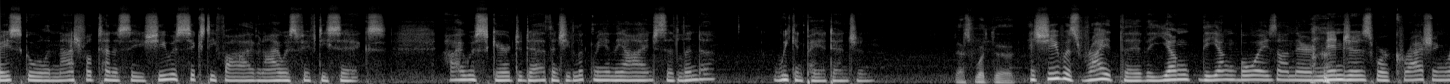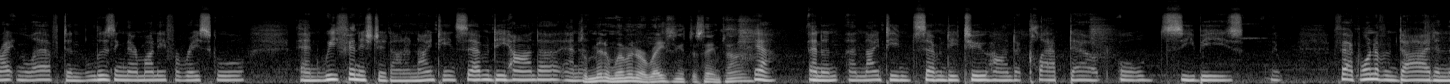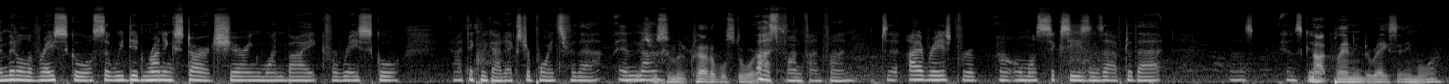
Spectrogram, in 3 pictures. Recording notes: This episode was recorded at Sanctuary Brewing Company in Hendersonville, North Carolina.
